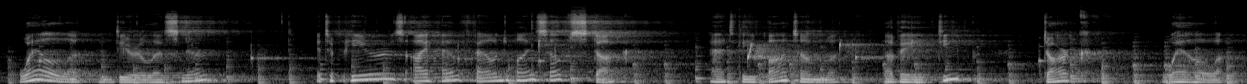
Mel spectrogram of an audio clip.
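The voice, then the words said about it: Reverberant, echoing voice. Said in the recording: “my voice is so reverberant”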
